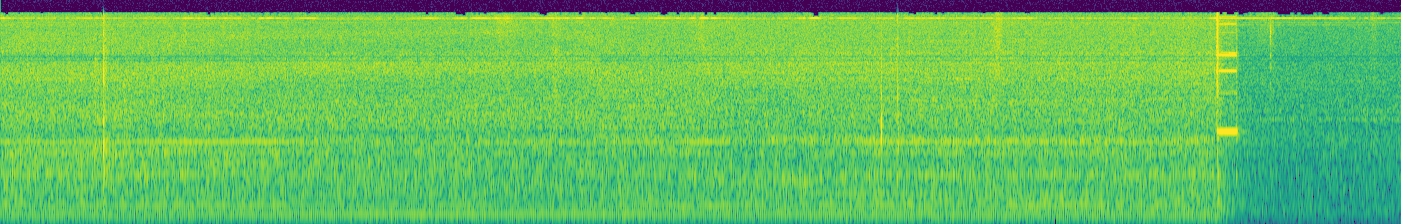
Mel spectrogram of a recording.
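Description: Microwave oven running with a steady electrical hum. About twelve seconds in it gives a short beep and the running stops.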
